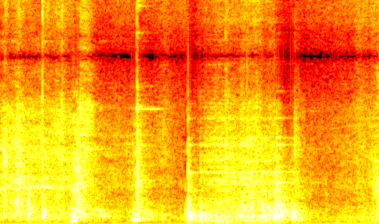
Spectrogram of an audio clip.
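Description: A plate being taken out and set down in a home kitchen while making chocolate pancakes: several sharp ceramic clinks and knocks, close and fairly loud, spaced irregularly over soft rubbing and handling noise, no talking.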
